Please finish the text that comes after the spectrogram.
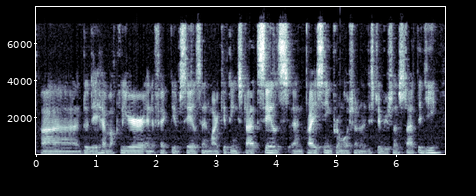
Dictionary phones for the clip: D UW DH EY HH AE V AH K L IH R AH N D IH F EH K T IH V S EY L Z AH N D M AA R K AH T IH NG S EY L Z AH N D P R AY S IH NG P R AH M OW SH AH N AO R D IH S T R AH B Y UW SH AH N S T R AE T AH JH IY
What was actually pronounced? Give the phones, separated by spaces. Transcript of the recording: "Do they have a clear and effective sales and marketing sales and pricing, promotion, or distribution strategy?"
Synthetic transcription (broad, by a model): D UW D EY HH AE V AH K L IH R AH N D IH F EH K T IH V S EY L S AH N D M AA R K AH T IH NG S EY L S AH N D P R AY S IH NG P R AH M OW SH AH N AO L D IH S T R AH B Y UW SH AH N S T R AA T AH JH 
